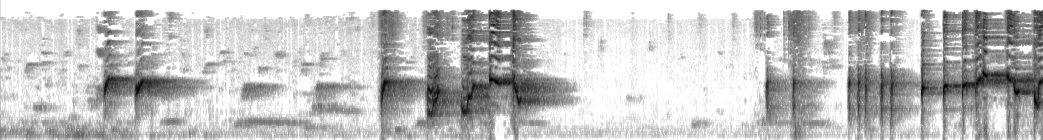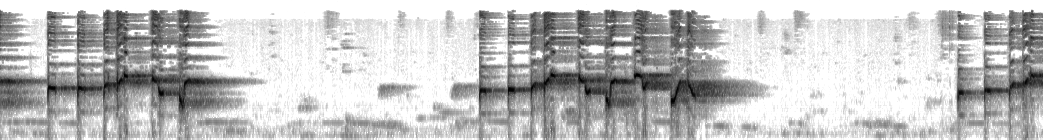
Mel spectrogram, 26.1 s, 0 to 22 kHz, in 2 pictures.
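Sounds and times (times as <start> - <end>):
male straw-headed bulbul singing with rolling trills: 0.0 - 26.0.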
